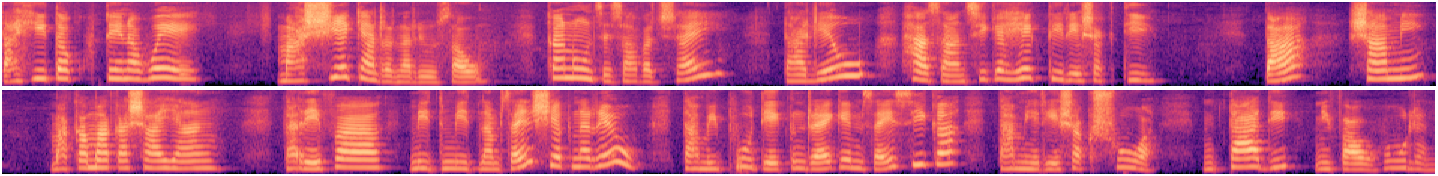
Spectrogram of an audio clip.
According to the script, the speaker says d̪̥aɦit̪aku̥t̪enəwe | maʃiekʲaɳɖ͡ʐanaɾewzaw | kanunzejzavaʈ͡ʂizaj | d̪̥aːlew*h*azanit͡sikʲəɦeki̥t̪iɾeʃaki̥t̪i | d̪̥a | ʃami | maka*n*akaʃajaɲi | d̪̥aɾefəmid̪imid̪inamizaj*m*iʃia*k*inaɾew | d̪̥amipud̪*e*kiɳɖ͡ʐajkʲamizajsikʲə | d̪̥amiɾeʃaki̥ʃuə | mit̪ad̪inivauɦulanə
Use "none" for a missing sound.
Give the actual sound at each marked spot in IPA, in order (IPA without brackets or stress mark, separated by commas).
h, m, n, k, e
